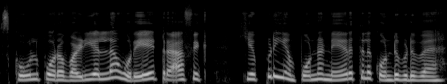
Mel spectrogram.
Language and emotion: Tamil, fearful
